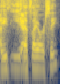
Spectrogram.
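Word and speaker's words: ADCIRC: They're doing I don't even sure how to pronounce this. It's ADSIRC. – Yeah. – ADSIRC. – Yep.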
